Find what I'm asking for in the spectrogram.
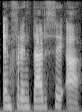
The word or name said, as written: enfrentarse a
